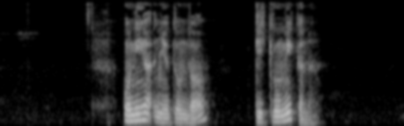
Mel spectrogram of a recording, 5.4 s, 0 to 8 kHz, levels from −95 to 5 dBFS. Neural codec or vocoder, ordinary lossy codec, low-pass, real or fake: none; Opus, 64 kbps; 7.2 kHz; real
